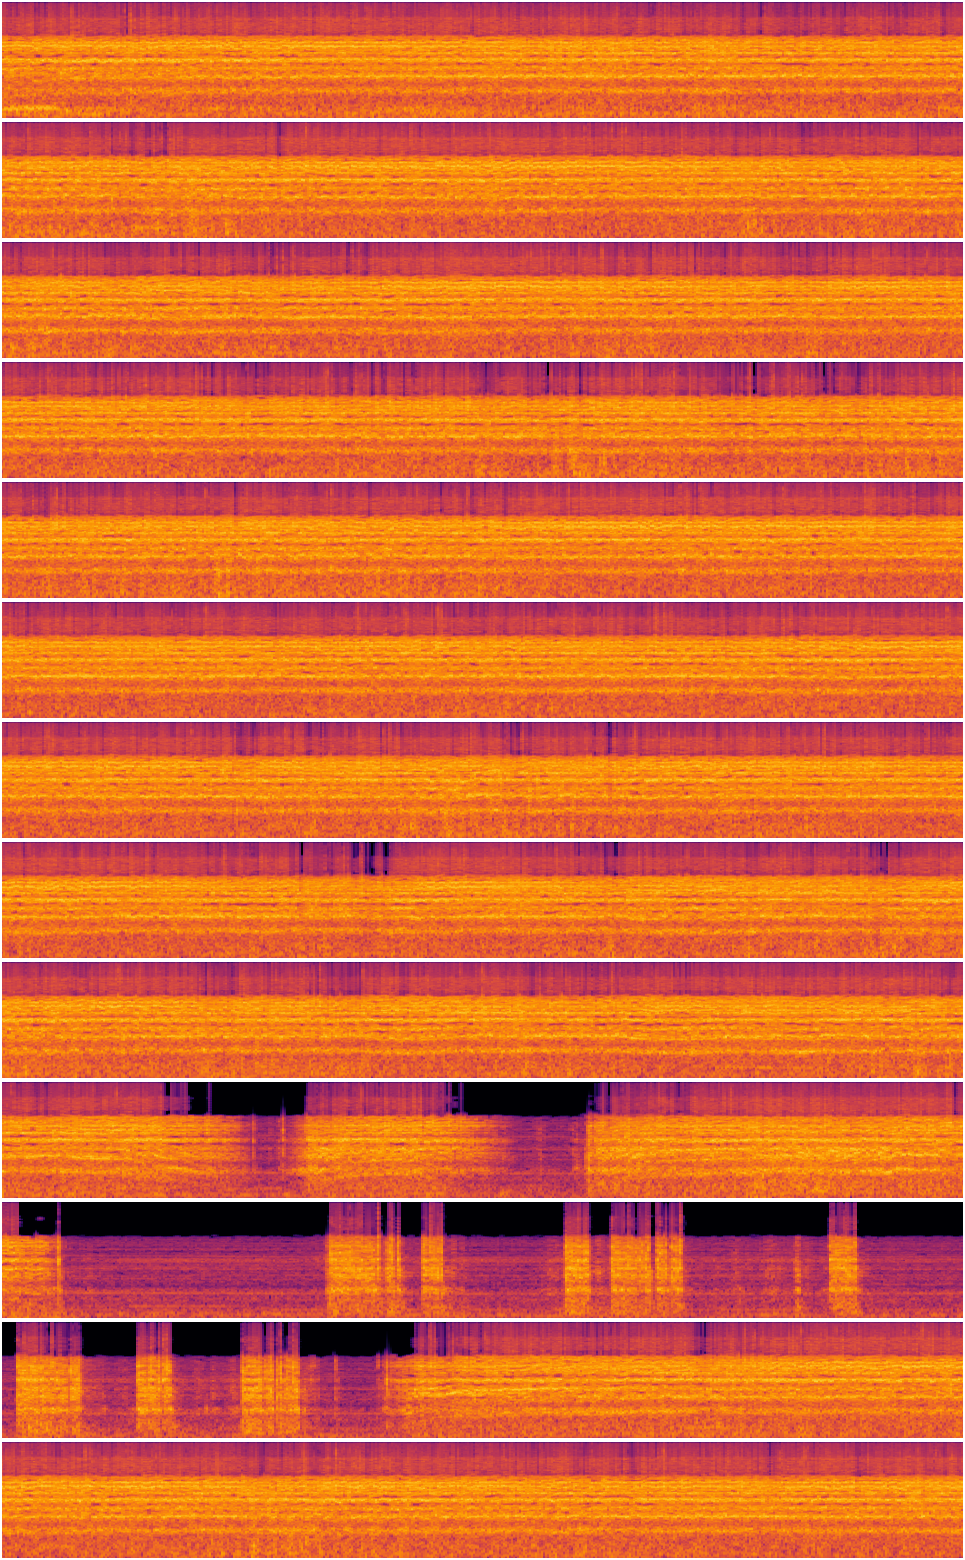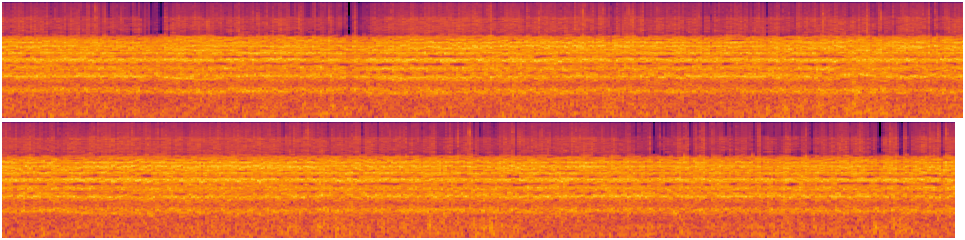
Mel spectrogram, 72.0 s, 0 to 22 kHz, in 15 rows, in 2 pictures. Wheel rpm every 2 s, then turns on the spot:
180, 230, 230, 220, 230, 220, 230, 230, 230, 230, 230, 220, 230, 230, 230, 230, 230, 230, 220, 220, 220, 220, 80, 140, 30, 20, 10, 90, 220, 220, 230, 230, 220, 230, 220, 230.
48-54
